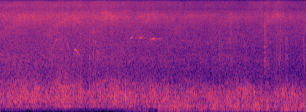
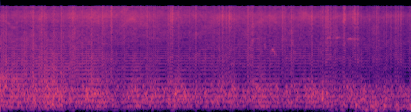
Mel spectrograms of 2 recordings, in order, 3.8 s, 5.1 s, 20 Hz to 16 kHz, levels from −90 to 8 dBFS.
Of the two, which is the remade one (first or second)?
second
